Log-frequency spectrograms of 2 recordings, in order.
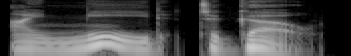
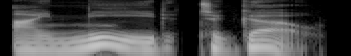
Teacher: The important words are strong, need, go, and the small word to becomes weak.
